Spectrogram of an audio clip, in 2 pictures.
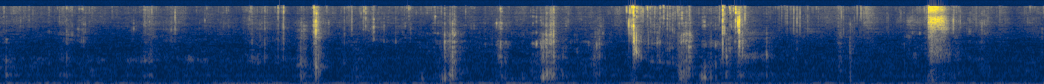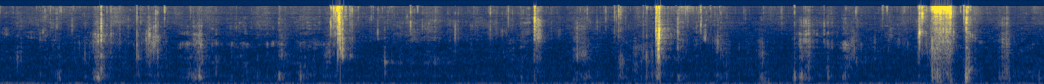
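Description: A person chewing a bite of crispy air-fried chicken wing, with irregular sharp crunches.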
